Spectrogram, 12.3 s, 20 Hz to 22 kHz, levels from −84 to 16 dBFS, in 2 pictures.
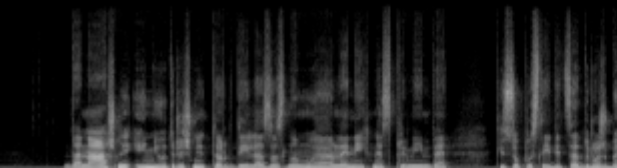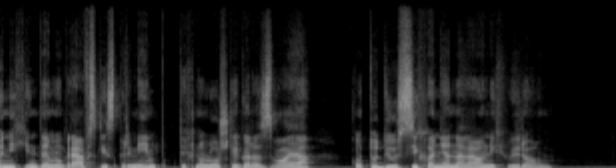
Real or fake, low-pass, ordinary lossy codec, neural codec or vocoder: fake; none; none; codec, 44.1 kHz, 7.8 kbps, DAC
